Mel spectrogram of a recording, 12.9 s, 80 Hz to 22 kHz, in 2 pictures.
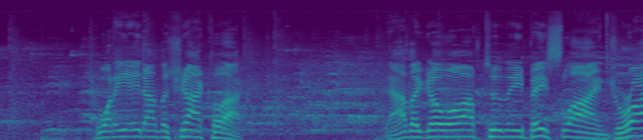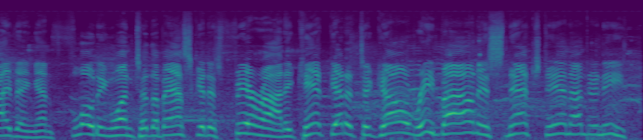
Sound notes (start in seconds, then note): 1.9 clapping; 2.4 yelling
